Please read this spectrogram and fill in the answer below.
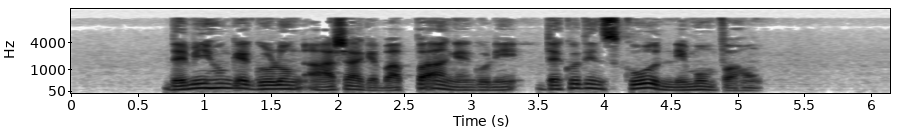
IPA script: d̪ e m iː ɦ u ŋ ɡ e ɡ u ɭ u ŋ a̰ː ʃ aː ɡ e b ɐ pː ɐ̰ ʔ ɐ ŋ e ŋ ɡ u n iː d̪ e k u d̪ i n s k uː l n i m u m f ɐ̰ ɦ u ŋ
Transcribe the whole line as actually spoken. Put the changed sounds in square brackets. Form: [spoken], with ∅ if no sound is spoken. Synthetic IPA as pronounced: d̪ e m iː ɦ u ŋ ɡ e ɡ u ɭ u ŋ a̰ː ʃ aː ɡ e b ɐ pː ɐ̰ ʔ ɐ ŋ e ŋ ɡ u n iː d̪ e k u d̪ i n s k uː l n i m u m f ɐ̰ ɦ u ŋ

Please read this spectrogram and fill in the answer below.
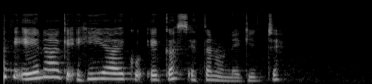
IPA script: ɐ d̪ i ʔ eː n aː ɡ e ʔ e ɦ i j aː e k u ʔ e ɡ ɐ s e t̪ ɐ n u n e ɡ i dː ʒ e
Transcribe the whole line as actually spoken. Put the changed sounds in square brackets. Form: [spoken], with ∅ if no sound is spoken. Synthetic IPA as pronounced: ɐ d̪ i ʔ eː n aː ɡ e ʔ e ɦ i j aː e k u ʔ e ɡ ɐ s e t̪ ɐ n u n e ɡ i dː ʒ e

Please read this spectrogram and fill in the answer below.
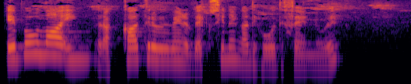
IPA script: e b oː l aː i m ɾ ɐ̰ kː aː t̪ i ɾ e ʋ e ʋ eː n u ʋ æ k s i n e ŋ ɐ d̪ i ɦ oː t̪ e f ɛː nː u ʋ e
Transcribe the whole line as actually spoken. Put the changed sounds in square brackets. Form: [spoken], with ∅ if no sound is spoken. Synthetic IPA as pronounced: e b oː l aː i [ŋ] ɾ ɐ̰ kː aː t̪ i ɾ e ʋ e ʋ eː n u ʋ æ k s i n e ŋ ɐ d̪ i ɦ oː [d̪] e f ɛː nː u ʋ e

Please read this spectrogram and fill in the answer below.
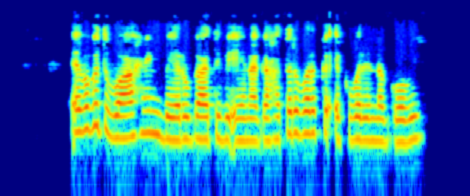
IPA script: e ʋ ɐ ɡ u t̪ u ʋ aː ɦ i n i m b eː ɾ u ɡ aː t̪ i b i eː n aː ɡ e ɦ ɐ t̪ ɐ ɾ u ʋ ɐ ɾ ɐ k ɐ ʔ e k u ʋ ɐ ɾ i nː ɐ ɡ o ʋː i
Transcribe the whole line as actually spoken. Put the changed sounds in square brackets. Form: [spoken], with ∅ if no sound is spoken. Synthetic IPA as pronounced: e ʋ ɐ ɡ u t̪ u ʋ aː ɦ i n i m b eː ɾ u ɡ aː t̪ i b i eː n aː ɡ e ɦ ɐ t̪ ɐ ɾ u ʋ ɐ ɾ ɐ k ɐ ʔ e k u ʋ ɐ ɾ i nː ɐ ɡ o [ʋ] i

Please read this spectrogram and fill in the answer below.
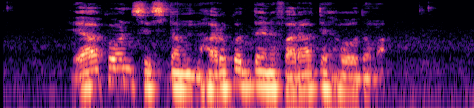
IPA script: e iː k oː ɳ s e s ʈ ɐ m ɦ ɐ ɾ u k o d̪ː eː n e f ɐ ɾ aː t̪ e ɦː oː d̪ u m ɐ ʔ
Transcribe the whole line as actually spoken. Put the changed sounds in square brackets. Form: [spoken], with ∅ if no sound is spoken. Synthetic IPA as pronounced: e [aː] k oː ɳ s [i] s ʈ ɐ m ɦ ɐ ɾ u k o d̪ː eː n e f ɐ ɾ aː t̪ e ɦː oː d̪ u m ɐ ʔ

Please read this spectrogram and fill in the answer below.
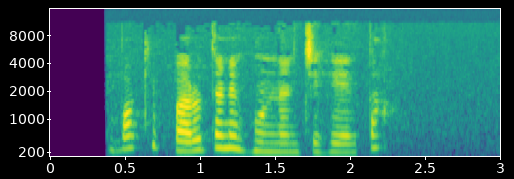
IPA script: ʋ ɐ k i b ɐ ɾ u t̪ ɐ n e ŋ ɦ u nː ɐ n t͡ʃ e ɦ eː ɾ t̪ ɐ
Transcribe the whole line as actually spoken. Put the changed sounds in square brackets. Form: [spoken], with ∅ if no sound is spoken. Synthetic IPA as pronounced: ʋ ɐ k i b ɐ ɾ u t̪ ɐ n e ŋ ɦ u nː ɐ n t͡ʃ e ɦ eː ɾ t̪ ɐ

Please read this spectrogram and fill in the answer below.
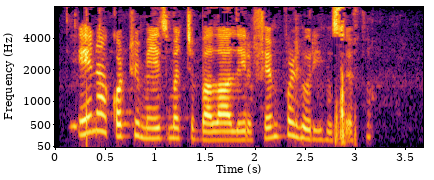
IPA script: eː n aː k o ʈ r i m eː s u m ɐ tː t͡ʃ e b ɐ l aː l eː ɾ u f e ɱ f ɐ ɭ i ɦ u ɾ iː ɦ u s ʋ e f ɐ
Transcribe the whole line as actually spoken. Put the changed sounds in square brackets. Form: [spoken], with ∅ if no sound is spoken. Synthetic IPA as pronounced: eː n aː k o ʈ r i m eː [z] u m ɐ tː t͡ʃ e b ɐ l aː l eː ɾ u f e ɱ f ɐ ɭ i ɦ u ɾ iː ɦ u s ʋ e f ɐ

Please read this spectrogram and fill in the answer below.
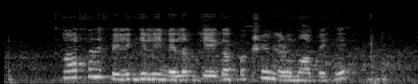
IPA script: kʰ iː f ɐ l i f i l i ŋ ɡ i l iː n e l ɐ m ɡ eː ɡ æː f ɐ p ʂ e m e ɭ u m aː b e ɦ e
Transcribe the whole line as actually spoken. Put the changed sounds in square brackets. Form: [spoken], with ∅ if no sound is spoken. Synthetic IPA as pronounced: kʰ [aː] f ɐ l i f i l i ŋ ɡ i l iː n e l ɐ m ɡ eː ɡ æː f ɐ [k] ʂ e [ŋ] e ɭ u m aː b e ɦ e

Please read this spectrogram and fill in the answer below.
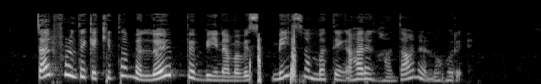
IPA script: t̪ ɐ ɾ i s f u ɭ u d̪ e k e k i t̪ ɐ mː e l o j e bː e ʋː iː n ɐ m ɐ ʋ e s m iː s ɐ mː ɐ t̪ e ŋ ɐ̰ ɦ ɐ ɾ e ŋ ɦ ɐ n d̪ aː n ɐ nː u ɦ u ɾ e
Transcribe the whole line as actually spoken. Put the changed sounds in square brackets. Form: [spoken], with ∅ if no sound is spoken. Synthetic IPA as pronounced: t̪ ɐ ɾ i [∅] f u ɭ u d̪ e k e k i t̪ ɐ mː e l o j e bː e ʋː iː n ɐ m ɐ ʋ e s m iː s ɐ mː ɐ t̪ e ŋ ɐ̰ ɦ ɐ ɾ e ŋ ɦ ɐ n d̪ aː n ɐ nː u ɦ u ɾ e

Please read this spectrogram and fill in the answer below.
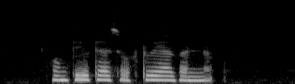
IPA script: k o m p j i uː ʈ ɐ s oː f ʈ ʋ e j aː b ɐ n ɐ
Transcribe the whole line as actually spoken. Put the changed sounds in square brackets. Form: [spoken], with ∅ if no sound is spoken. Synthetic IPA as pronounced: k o m p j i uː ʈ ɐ s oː f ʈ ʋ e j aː [ɡ] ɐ [nː] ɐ

